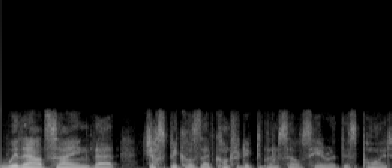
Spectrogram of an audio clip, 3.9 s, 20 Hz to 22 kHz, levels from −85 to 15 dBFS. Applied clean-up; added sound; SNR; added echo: none; none; none; none.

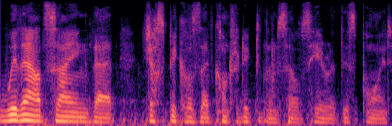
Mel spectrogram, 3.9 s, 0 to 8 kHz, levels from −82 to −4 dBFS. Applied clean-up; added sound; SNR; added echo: none; Engine starting / Car; 17 dB; none.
